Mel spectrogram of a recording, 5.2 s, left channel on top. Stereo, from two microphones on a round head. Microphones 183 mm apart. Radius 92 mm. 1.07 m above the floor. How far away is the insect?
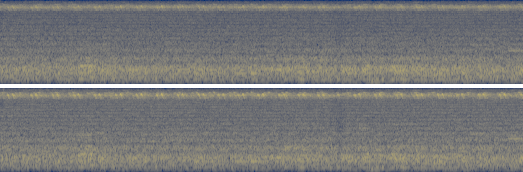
About 1.2 m.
